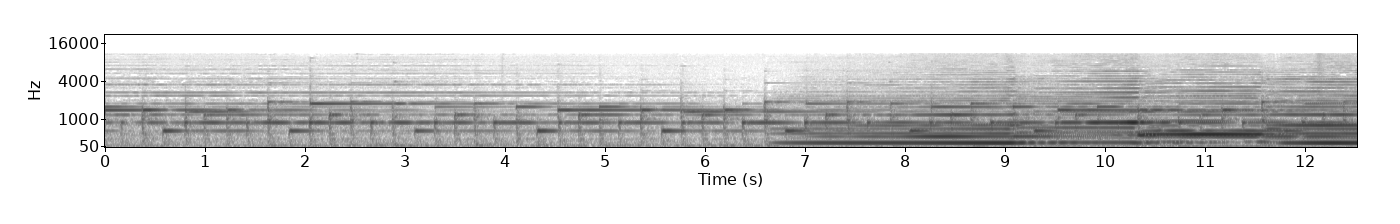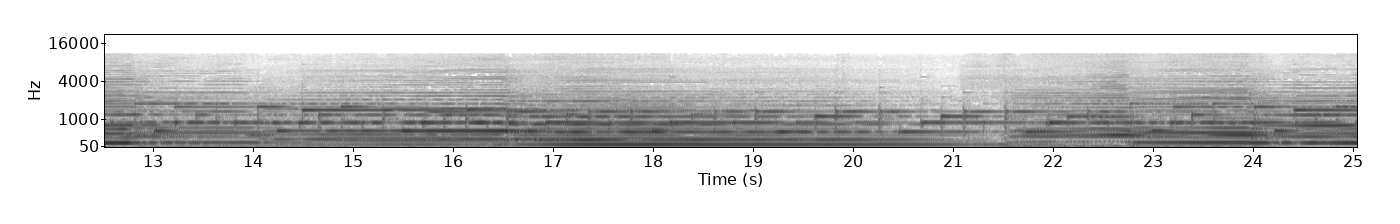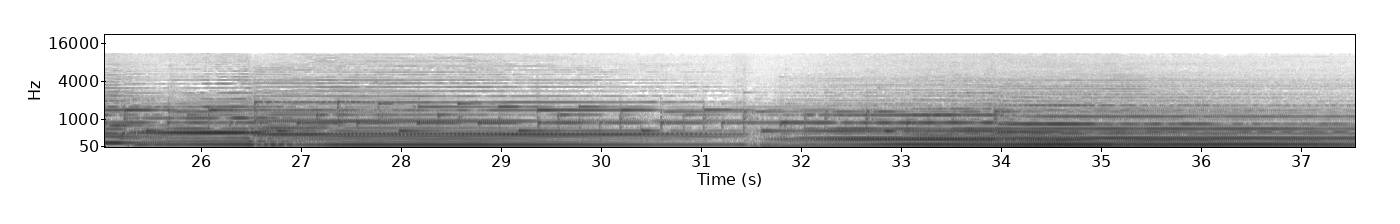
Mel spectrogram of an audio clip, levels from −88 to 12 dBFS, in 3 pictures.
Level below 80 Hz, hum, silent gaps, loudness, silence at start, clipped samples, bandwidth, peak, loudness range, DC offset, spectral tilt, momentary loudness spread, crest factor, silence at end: -30 dBFS; none; none; -16 LUFS; 0 s; under 0.1%; 10.5 kHz; -2 dBFS; 11 LU; under 0.1%; -8.5 dB/octave; 13 LU; 14 dB; 0 s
